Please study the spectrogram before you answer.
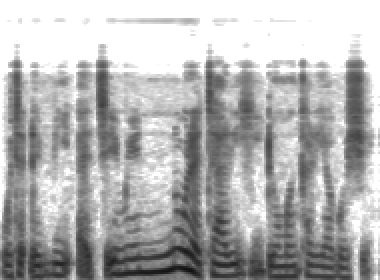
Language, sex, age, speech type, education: Hausa, female, 15-29, spontaneous, primary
